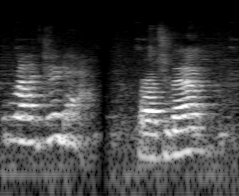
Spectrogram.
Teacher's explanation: This next scene demonstrates an example of stopping. The voiced fricative th is replaced with a voiceless stop t.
